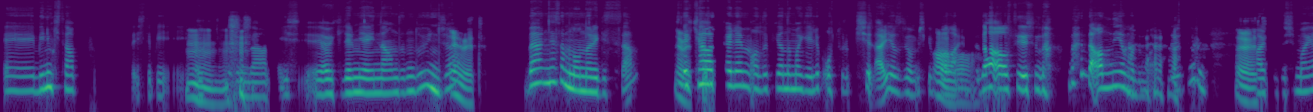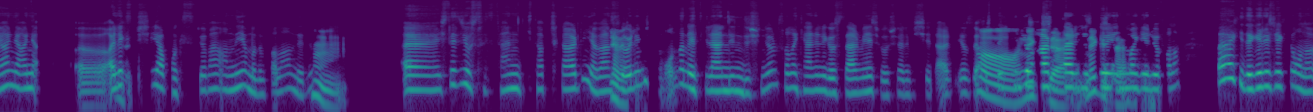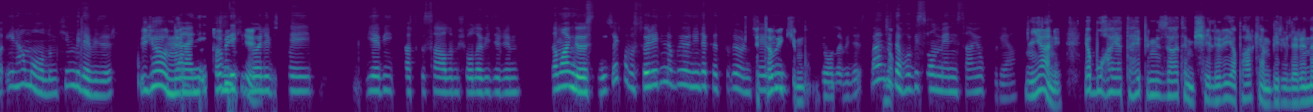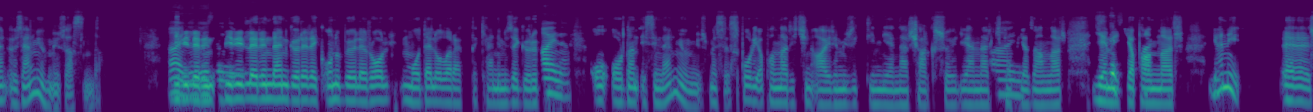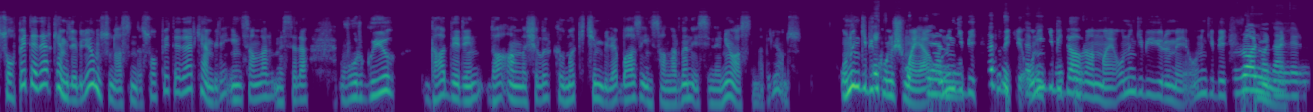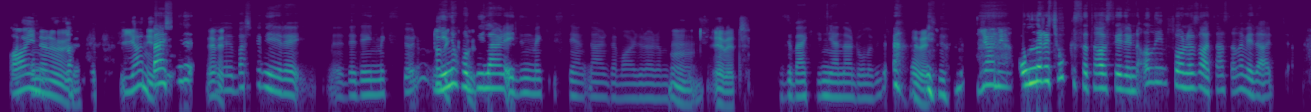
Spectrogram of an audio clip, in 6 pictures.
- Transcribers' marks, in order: chuckle; tapping; other background noise; laughing while speaking: "yaşında"; chuckle; unintelligible speech; "şeye" said as "şeyye"; chuckle; laughing while speaking: "Bilmiyorum"
- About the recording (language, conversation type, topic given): Turkish, unstructured, Hobilerin günlük hayatta seni daha mutlu ediyor mu?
